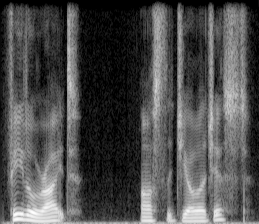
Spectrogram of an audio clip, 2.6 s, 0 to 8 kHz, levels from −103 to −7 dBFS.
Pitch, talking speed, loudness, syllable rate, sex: 140 Hz, 140 wpm, -17 LUFS, 4.8 syllables/s, male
